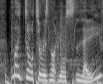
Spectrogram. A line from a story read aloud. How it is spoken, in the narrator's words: whined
